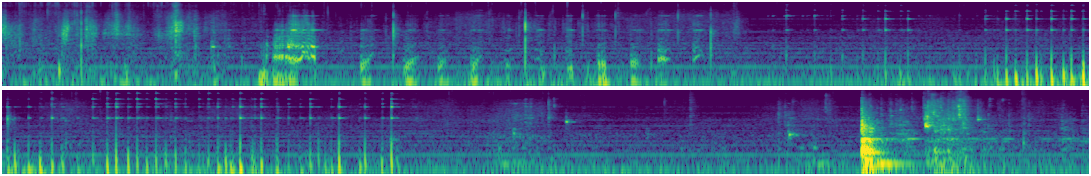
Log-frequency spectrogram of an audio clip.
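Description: A glass clinks and squeaks against a hand.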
